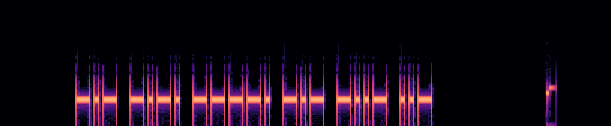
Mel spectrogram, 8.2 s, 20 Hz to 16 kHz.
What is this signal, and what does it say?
Morse code, heard as a keyed tone, about 20 wpm, 700 Hz. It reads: KC9KXU
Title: USA Call Signs Repeated 3x 20wpm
